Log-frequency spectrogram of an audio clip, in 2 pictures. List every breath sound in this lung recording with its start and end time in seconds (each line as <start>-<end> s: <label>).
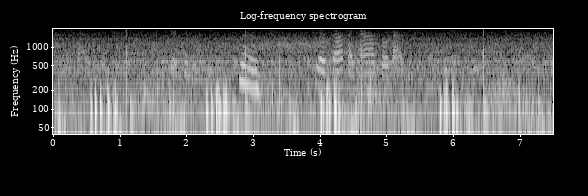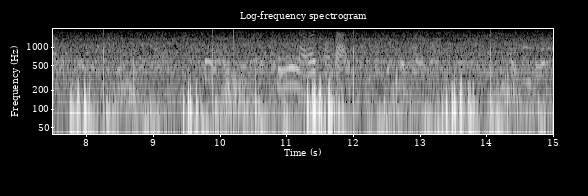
0.43-1.02 s: exhalation
0.43-1.02 s: crackles
1.10-1.95 s: inhalation
2.17-2.66 s: exhalation
2.17-2.66 s: crackles
2.72-3.70 s: inhalation
3.89-4.39 s: exhalation
3.89-4.39 s: crackles
4.48-5.39 s: inhalation
5.70-6.19 s: exhalation
5.70-6.19 s: crackles
6.42-7.56 s: inhalation
7.70-8.19 s: exhalation
7.70-8.19 s: crackles
8.21-9.25 s: inhalation
9.39-9.88 s: exhalation
9.39-9.88 s: crackles
9.92-10.83 s: inhalation
11.27-11.97 s: exhalation
11.27-11.97 s: crackles
12.20-13.22 s: inhalation
13.30-14.00 s: exhalation
13.30-14.00 s: crackles
14.08-14.93 s: inhalation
